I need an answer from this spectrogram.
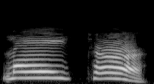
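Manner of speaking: loud, high drawn-out call; yelling. A narrator's reading. Clark yelling back to Grandpa through cupped hands. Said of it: "cupped his hands and yelled".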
